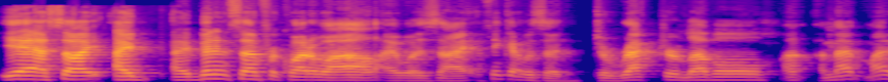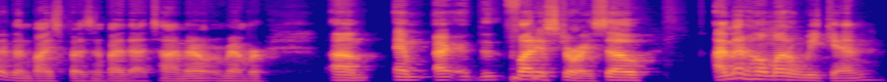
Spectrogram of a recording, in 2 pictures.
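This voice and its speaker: An older American man, a podcast guest, telling lively career anecdotes and acting out quotes. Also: medium pitch, brisk. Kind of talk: storytelling interview answer.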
